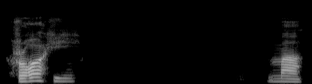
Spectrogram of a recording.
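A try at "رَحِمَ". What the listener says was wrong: Just the ha pronunciation needs a bit of work, so try and say again.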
